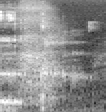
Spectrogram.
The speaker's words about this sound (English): I'm probably gonna burp, you guys. And it happened, and they just said, well, we appreciate the warning. I said, most people don't get one, so yeah, it's true. Usually that's how you say hello, just a burp outside of the podcast.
